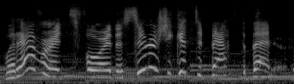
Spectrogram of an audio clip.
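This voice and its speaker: A woman voicing a small, chirpy, excitable childlike fairy companion in a video game, with squeaky, expressive delivery. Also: fairly quick. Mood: eager. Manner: exaggerated, expressive reactions. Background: game music.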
